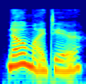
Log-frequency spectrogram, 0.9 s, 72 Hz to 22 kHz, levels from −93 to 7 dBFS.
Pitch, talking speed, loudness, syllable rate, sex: 220 Hz, 210 wpm, -18 LUFS, 3.9 syllables/s, female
